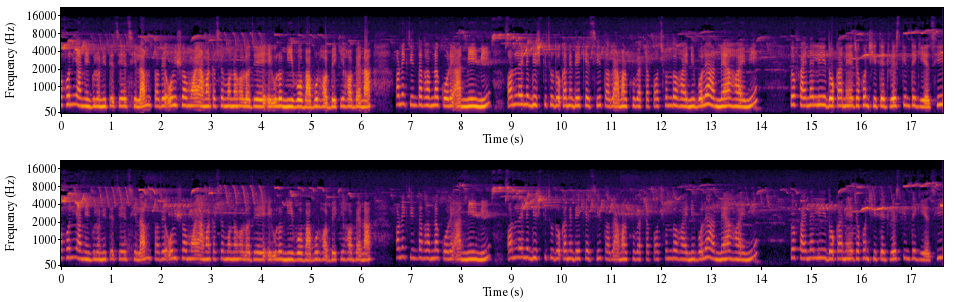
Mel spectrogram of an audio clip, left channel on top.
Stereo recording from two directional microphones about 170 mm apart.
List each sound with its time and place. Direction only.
0.1 s speech: 35° left (ahead or behind)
